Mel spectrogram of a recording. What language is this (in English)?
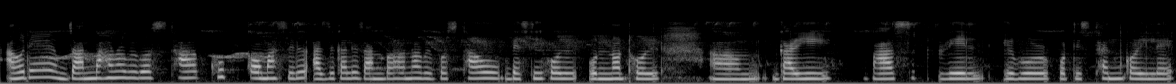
Assamese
